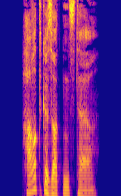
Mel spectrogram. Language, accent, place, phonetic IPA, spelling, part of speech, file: German, Germany, Berlin, [ˈhaʁtɡəˌzɔtn̩stɐ], hartgesottenster, adjective, De-hartgesottenster.ogg
- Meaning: inflection of hartgesotten: 1. strong/mixed nominative masculine singular superlative degree 2. strong genitive/dative feminine singular superlative degree 3. strong genitive plural superlative degree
